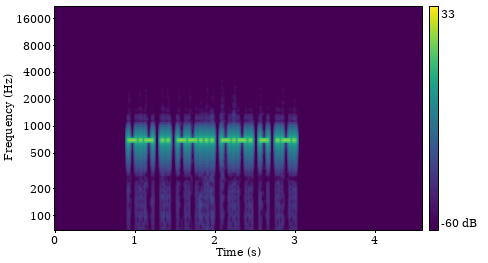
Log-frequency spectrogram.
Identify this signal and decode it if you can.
Morse code, heard as a keyed tone, about 36 wpm, 700 Hz. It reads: KI7CTR
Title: USA Call Signs - 6 Characters - Repeated 2x - 35wpm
